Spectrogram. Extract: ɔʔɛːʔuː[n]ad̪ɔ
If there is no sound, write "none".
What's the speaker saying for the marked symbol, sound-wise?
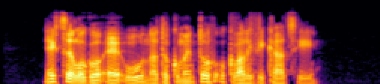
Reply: n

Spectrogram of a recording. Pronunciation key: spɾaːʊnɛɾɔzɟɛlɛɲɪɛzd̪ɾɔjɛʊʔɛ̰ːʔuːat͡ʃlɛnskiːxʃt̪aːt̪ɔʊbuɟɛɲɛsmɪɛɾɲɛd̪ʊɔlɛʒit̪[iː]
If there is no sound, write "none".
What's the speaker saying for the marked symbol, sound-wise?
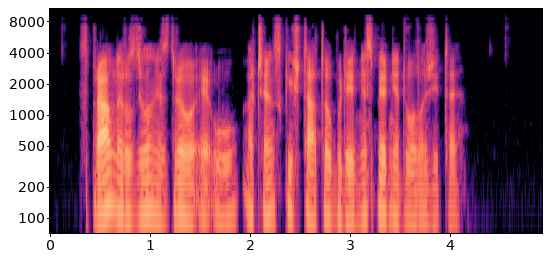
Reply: ɛː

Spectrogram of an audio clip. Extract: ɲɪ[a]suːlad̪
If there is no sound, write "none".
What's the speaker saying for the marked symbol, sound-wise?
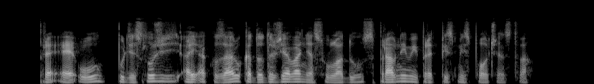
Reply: a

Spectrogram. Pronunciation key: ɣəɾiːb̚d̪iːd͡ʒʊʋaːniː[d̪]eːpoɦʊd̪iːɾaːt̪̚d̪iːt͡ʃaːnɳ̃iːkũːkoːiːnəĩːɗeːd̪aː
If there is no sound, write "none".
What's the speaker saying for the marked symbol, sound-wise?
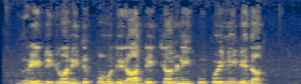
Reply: t̪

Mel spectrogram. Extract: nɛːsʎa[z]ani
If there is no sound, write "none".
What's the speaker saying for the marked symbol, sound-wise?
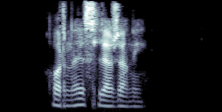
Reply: ʒ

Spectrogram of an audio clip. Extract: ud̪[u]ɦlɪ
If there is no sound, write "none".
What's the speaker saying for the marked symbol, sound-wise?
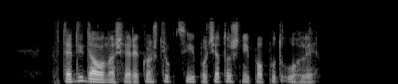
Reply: u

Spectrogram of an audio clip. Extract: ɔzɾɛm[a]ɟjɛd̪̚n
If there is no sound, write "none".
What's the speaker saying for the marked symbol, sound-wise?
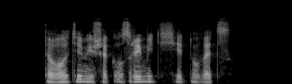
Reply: i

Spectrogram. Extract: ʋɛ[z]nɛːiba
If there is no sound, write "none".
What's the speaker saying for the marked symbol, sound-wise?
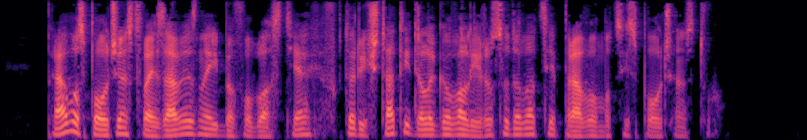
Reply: z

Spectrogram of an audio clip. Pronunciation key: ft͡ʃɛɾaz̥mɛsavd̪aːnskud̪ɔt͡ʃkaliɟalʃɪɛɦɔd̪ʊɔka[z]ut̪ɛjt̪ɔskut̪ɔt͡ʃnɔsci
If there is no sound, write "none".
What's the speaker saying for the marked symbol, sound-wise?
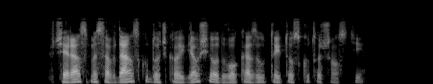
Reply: z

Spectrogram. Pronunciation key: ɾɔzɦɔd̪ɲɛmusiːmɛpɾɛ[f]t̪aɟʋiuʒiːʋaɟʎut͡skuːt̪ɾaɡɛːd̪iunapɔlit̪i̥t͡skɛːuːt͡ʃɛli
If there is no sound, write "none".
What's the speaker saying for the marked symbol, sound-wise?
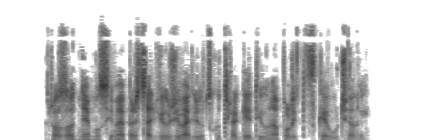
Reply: s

